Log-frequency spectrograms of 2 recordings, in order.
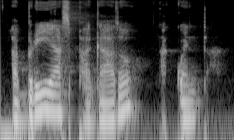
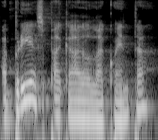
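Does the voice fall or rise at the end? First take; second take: fall; rise. First: The voice falls at the end. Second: The voice rises at the end. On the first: It states a fact. "Here we have you would have paid the bill" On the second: It asks a question. "we just use the intonation of our voice to make it into a question"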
